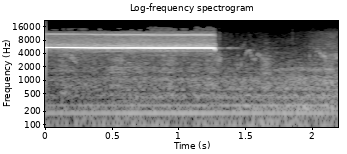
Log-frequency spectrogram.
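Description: Gundog training whistle blown in one long, steady, high-pitched blast that cuts off sharply about a second and a half in. A single long blast is the usual stop-and-sit signal to a gundog, and the Labrador sits to it.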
